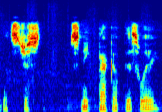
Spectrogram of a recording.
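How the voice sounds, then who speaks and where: A man's voice: deep voice, flat delivery, slow, fairly bright tone, husky, lo-fi sound. A man giving casual video game commentary, thinking aloud in a hesitant way as he plays. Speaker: host of a video game roleplay let's play.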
